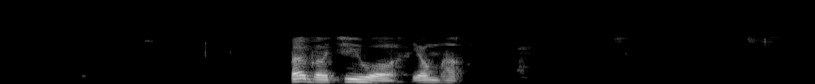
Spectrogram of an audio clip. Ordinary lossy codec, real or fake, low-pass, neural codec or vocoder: MP3, 16 kbps; fake; 3.6 kHz; codec, 16 kHz, 4 kbps, X-Codec, HuBERT features, trained on general audio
